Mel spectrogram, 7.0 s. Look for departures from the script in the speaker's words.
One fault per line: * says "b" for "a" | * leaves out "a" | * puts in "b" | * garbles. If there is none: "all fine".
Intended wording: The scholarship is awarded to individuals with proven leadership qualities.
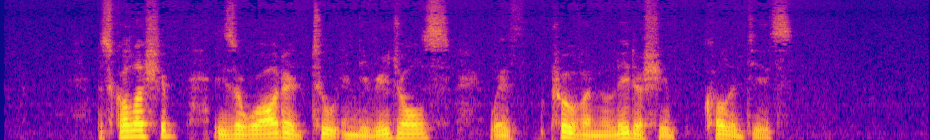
all fine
